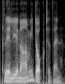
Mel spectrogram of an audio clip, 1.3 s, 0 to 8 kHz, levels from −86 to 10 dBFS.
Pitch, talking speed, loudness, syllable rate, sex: 110 Hz, 230 wpm, -15 LUFS, 6.4 syllables/s, male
